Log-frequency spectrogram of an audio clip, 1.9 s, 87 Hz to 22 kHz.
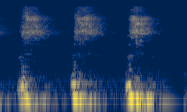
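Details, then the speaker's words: Vocal imitation, in a NEET PG teaching class, of a pansystolic murmur: three buzzing, hissing, honeybee-like bursts filling each beat, burying S1 and S2. "this only this is this is like a honeybee that is called pan systolic if the pan systolic burner comes it will bury s1 it will bury s2 right"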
